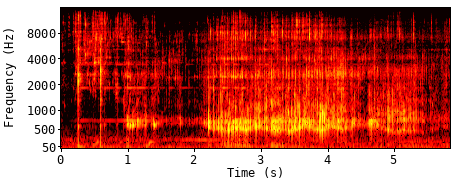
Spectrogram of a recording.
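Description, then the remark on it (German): Beer glugs and streams from a freshly opened bottle, wrapped in thick packing paper, into a glass, starting with a few drips and clinks before a steady, foamy pour that continues for several seconds with no talking. “Und lasse das jetzt mal in mein Glas laufen.”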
